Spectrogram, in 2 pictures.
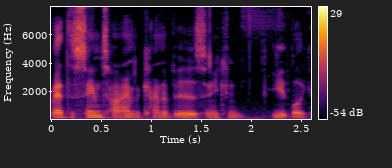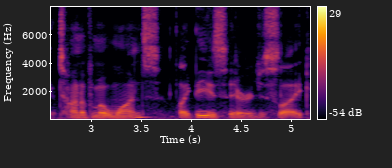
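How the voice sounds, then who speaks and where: A man speaks quietly at a moderate pace, with a medium pitch and fairly even intonation. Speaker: vlogger. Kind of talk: casual chat. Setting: outdoors. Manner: hesitant, filler-heavy.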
